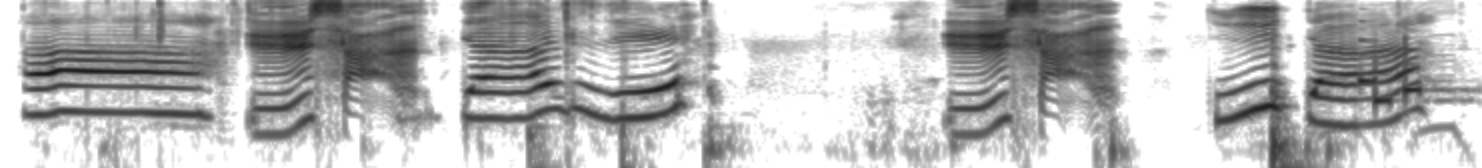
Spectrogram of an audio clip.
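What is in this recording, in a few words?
"umbrella", Mandarin; yu3san3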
